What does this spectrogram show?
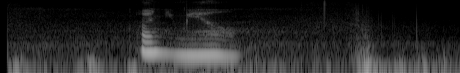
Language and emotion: Russian, sad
